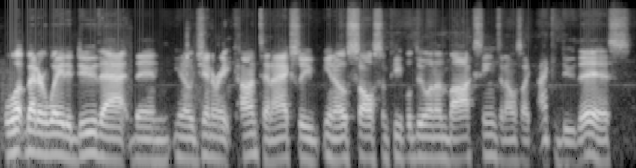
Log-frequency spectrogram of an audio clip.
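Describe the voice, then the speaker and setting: A man talking about his YouTube channel as a guest in a casual interview, energetic and laughing often. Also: on the low side, quick pace. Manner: energetic self-styled hype talker, laughs often.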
